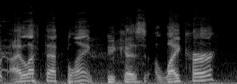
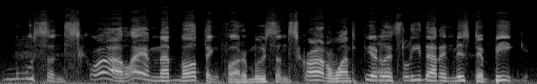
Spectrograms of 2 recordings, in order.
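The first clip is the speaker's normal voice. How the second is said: higher cartoon Russian accent; Boris accent; 4 semitones higher than usual. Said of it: "Boris and Natasha".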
